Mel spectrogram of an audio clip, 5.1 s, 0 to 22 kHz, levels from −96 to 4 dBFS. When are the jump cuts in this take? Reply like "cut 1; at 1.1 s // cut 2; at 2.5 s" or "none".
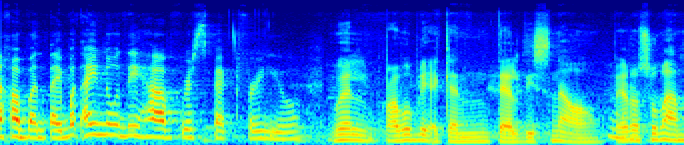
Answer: cut 1; at 2.3 s

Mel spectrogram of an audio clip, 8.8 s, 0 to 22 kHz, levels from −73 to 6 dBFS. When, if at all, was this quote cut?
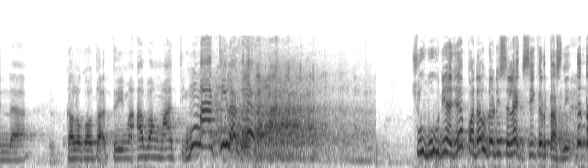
cut 1; at 5.6 s

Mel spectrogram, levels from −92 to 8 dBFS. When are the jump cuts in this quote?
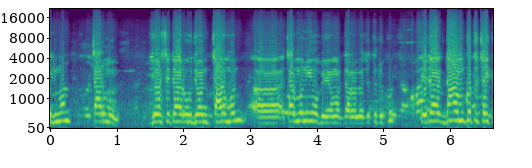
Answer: none

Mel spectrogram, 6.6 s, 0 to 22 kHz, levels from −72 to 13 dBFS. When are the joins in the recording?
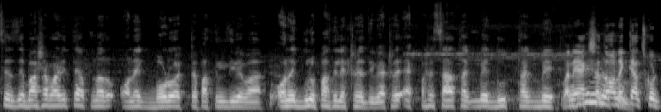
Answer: cut 1; at 2.7 s // cut 2; at 5.6 s

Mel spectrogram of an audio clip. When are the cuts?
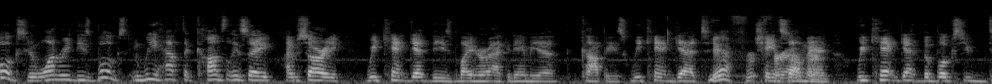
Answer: cut 1; at 2.8 s // cut 2; at 3.5 s // cut 3; at 5.7 s

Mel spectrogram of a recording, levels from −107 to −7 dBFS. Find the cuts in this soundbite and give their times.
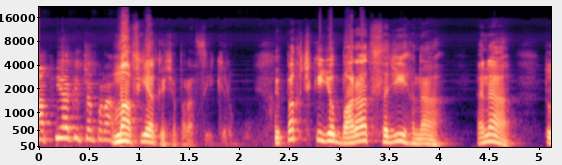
cut 1; at 2.3 s

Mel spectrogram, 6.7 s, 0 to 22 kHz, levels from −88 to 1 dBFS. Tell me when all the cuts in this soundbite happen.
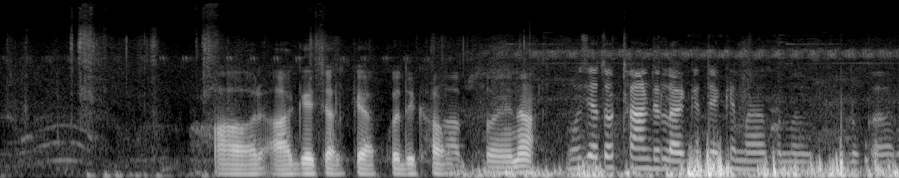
cut 1; at 3.6 s

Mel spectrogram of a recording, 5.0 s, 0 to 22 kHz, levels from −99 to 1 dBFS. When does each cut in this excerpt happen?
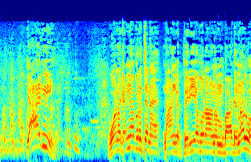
none

